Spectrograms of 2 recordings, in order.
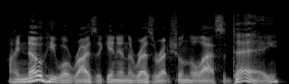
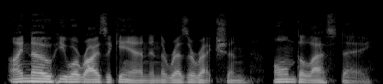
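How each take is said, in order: First: It is said in a questioning, expectant tone. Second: It is said in a resigned, accepting tone. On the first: Something might happen right now. "with a questioning expectation" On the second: The hope is only for a distant future. "with resigned hope to wait for the future"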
